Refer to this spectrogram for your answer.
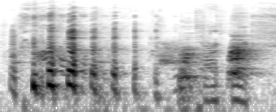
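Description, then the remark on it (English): A dog barks at the mailman repeatedly in quick, sharp, loud bursts, followed by a couple of longer, higher yelping barks toward the end. “It would not be a podcast without my dogs barking.”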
